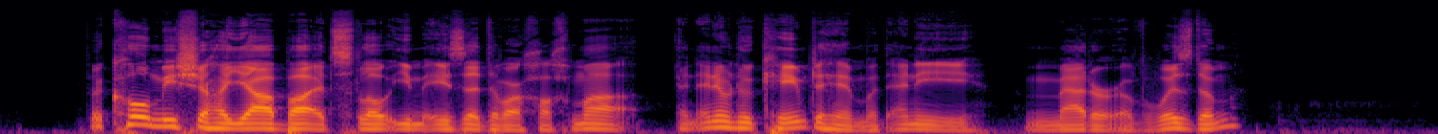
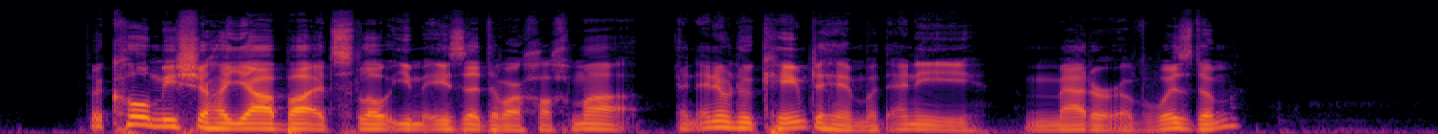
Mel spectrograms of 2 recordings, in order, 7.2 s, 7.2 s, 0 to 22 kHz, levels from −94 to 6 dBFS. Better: neither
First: none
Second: none

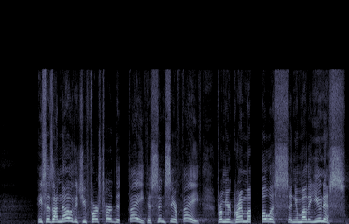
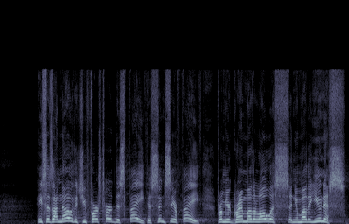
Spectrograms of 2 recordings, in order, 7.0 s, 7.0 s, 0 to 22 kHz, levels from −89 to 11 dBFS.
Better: second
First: audio cutting out; at 2.5 s and at 5 s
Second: none

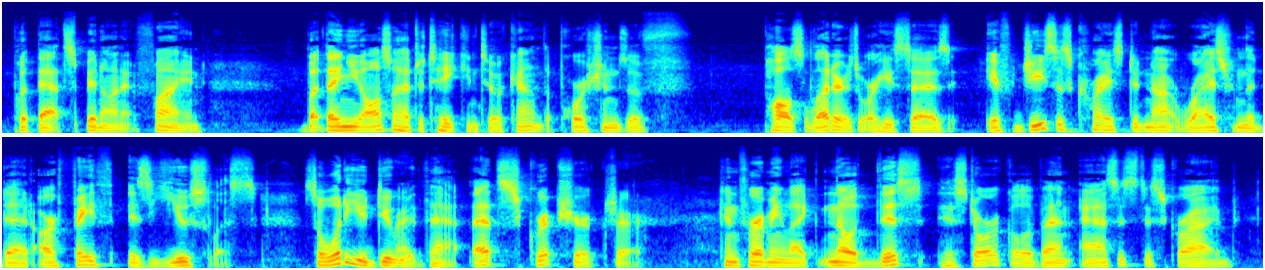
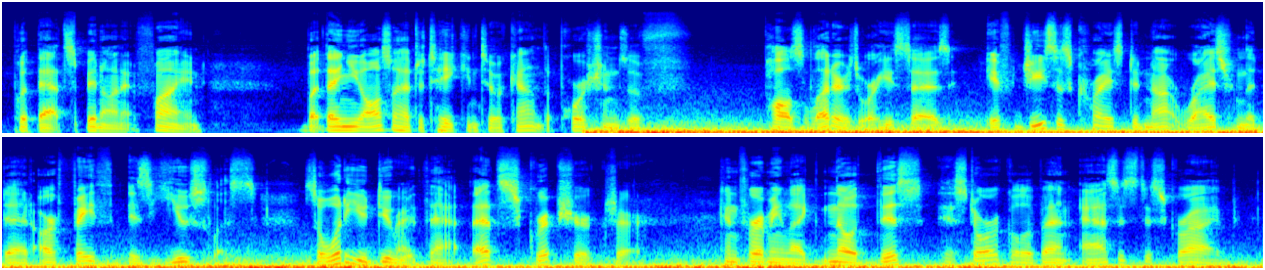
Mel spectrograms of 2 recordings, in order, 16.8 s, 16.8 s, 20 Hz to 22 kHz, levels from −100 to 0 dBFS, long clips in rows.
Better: first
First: none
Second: low rumble; noticeable; from 4 s on; 15 dB below the speech

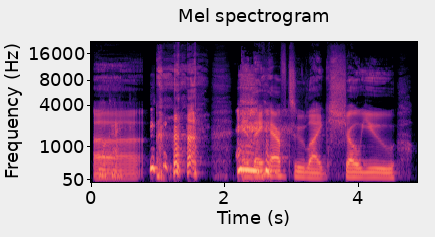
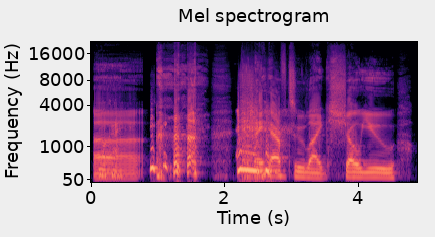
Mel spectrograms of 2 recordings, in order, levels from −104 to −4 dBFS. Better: first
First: none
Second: distortion; slight; 10 dB below the speech

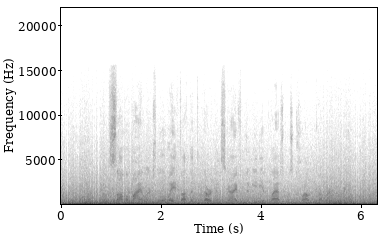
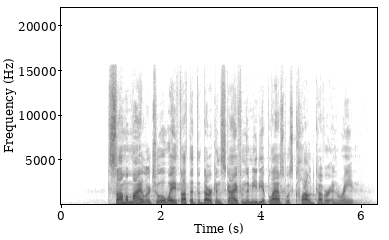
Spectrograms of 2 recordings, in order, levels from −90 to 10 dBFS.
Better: second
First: wind noise on the microphone; heavy; 1 dB above the speech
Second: none

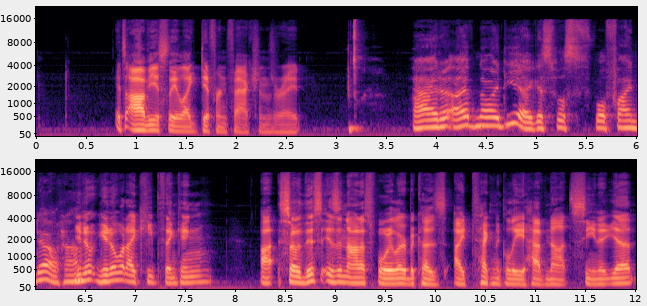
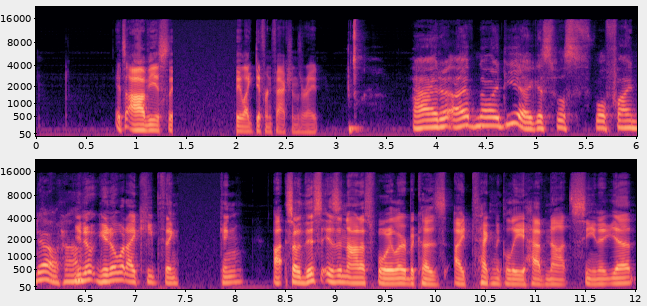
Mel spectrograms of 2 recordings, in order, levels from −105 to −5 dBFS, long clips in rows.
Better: first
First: none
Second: audio freezing; at 1.5 s for 0.5 s and at 7.5 s

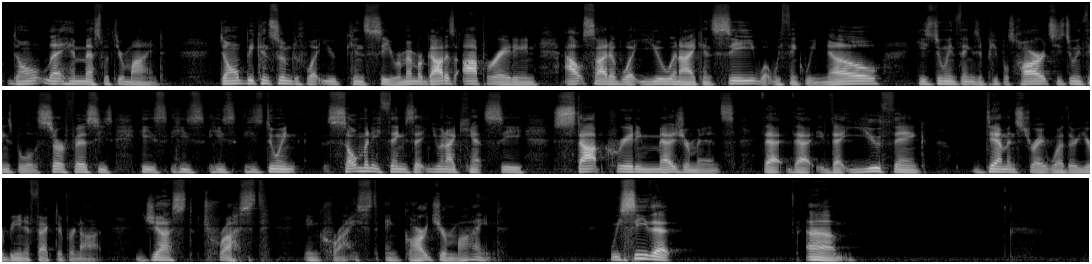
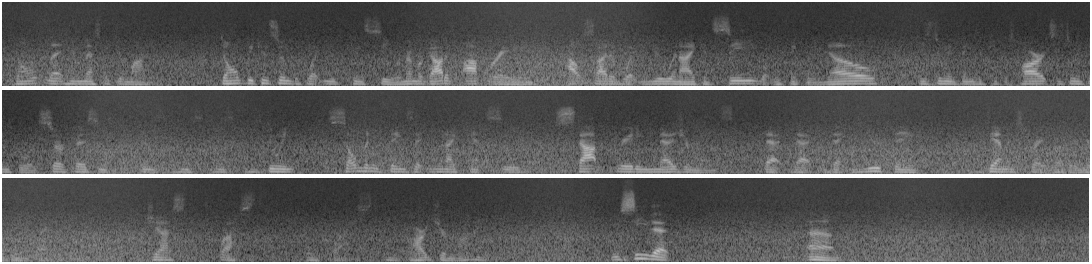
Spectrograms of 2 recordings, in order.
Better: first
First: none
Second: hiss; loud; throughout; as loud as the speech

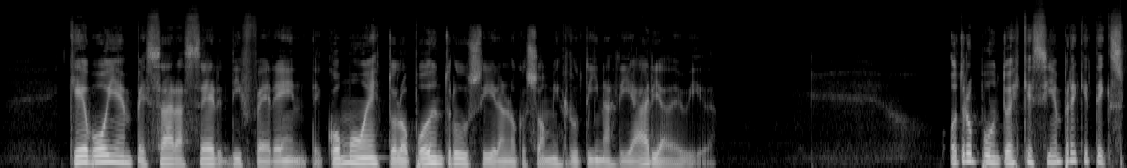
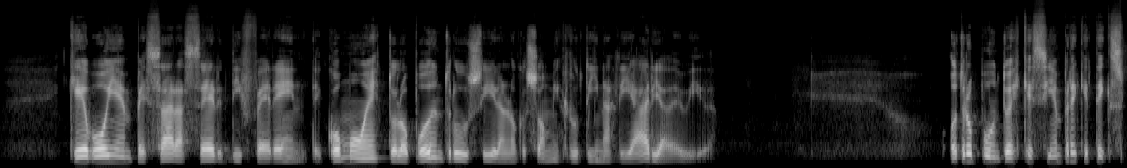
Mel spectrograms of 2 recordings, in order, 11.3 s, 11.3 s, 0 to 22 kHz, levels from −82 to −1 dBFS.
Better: first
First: none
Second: thin; very; fading below 350 Hz

